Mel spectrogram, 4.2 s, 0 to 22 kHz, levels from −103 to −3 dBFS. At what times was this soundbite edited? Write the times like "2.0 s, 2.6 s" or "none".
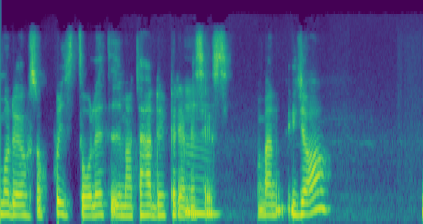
2.6 s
